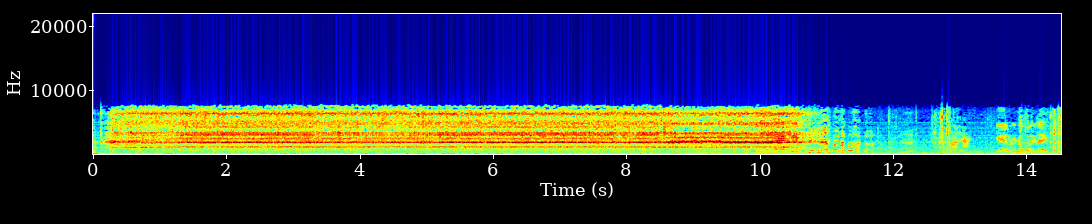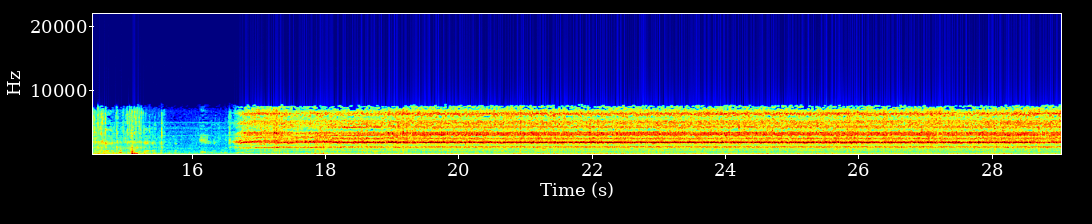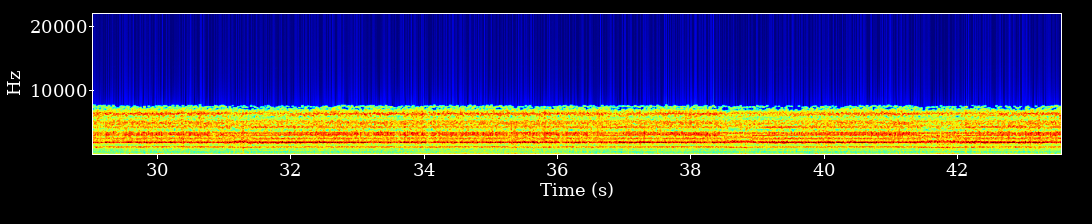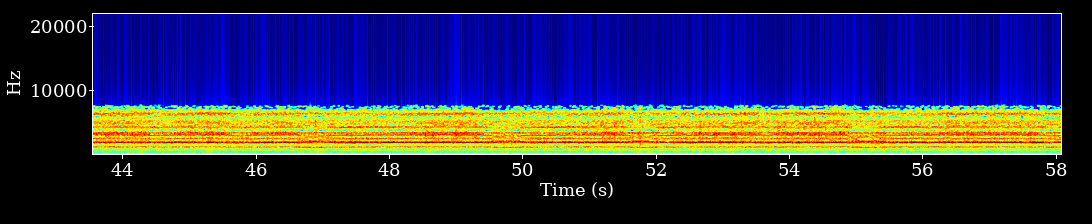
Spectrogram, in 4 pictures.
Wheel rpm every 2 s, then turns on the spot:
120, 160, 160, 160, 160, 70, 20, 10, 80, 160, 160, 160, 160, 160, 160, 160, 160, 160, 160, 160, 160, 160, 160, 160, 160, 160, 160, 160, 160.
12-16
